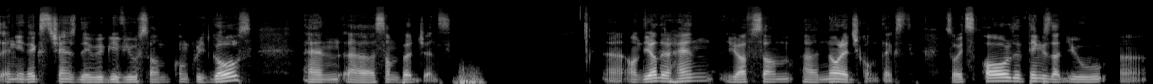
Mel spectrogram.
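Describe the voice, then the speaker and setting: Halting man giving a talk, dry sound. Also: mid-range voice, dry recording. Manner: halting, with many fillers and restarts. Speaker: presenter. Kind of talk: academic presentation.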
